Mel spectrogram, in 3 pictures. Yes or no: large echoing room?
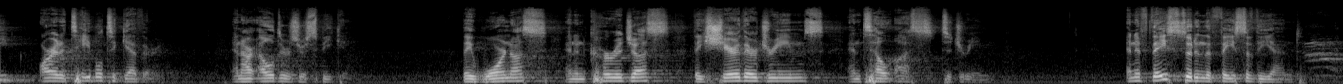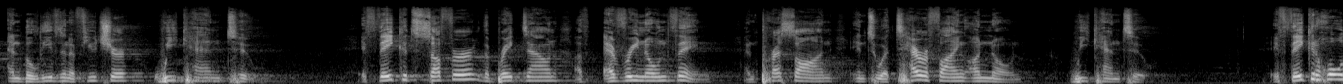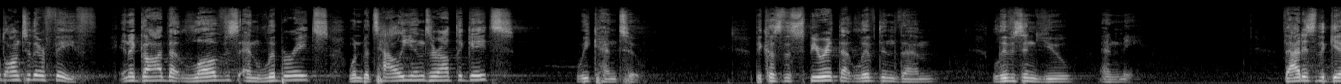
yes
